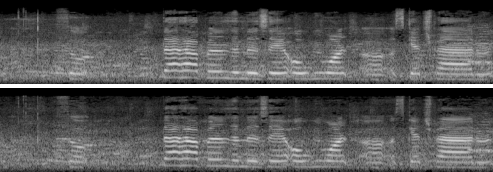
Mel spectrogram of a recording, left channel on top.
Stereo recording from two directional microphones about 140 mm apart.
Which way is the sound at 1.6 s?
10° left (ahead or behind).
